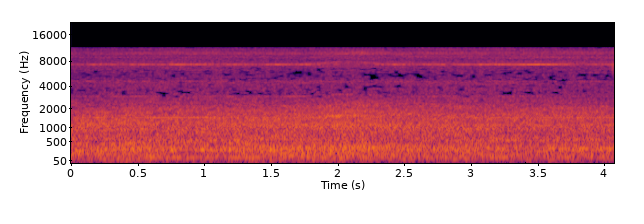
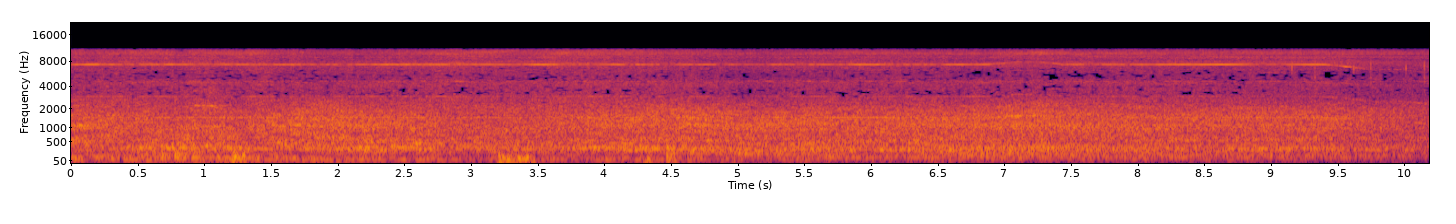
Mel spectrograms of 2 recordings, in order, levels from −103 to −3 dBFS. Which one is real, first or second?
second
